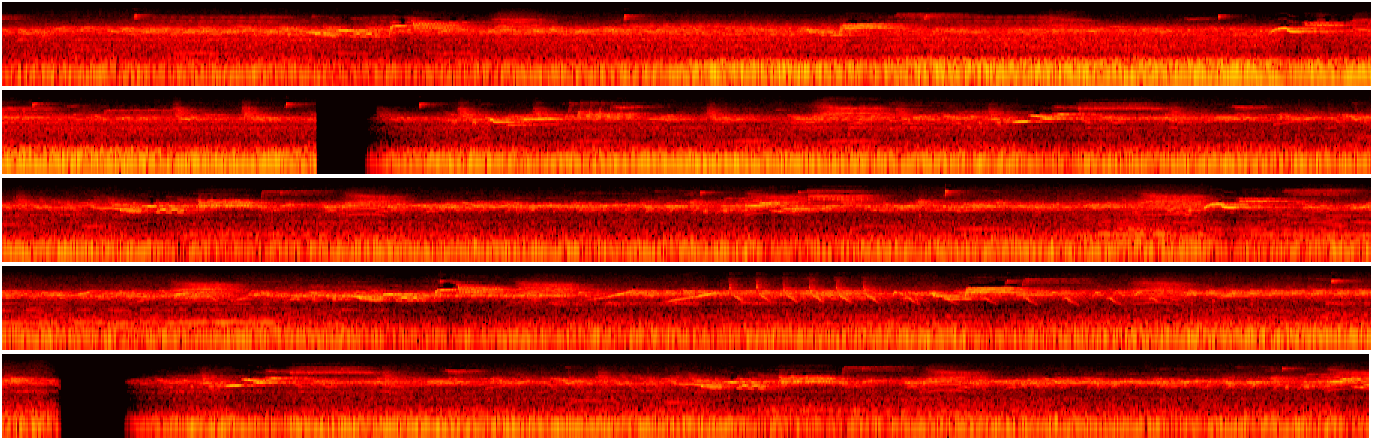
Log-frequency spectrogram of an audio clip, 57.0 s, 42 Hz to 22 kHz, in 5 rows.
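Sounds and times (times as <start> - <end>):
songbirds chirping and singing: 0.0 - 57.0
steady low rumble: 4.8 - 14.0.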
